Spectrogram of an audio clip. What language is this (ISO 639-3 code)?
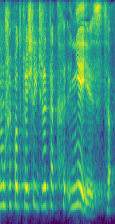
pol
